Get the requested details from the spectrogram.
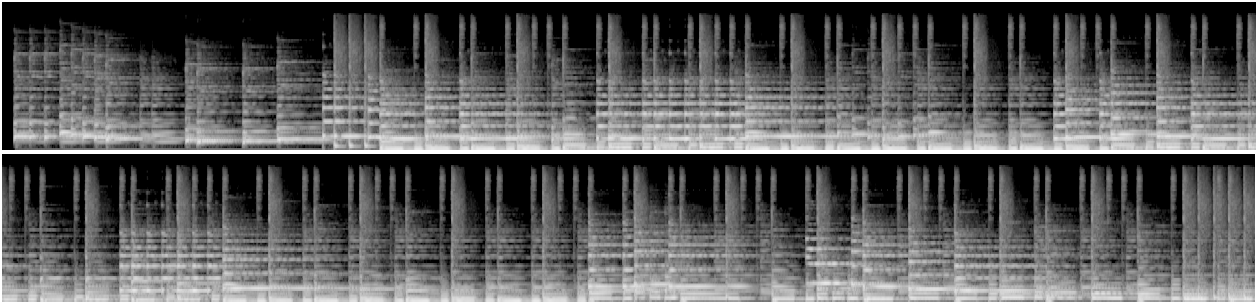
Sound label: blues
